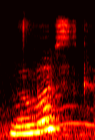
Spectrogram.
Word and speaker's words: Mumusk: So today we're doing a little collab with a company named Mumusk. Yeah, I said it right.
